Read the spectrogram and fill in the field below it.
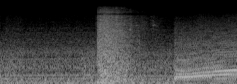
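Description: A car crashes with a thud.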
